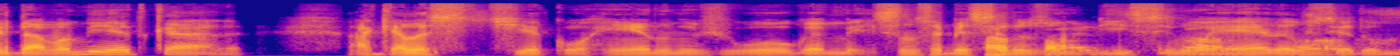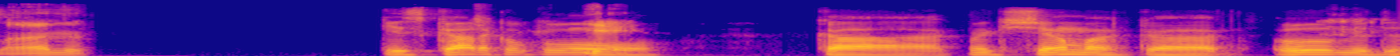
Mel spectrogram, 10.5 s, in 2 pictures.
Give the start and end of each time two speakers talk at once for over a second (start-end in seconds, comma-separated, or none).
3.7-5.4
